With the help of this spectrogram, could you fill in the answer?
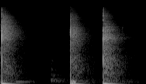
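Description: Three sharp hand claps at the start of a recording, in an uneven rhythm, with a softer tap just before the second. Each crack is bright and quickly fades, and no one speaks.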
